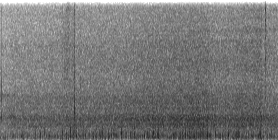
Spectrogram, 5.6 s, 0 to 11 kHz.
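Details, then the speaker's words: Honda truck at about 990,000 miles, A/C had been blowing hot with no compressor engagement; after swapping a failed A/C relay the compressor kicks on, steady blower rush with smooth engine underneath, vent temperature dropping toward 55°F; normal A/C operation. "AC compressor has kicked on before it was not kicking on"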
